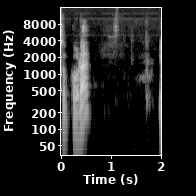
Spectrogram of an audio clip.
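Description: A man's voice speaking Telugu for about half a second, then a pause of near silence with one faint click before he speaks again.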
